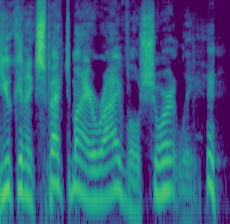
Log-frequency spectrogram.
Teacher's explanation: Awesome trilled R's on arrival.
